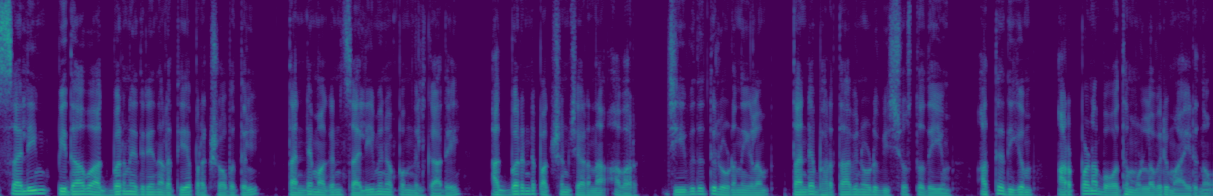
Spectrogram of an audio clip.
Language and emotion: Malayalam, neutral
